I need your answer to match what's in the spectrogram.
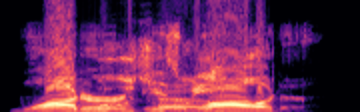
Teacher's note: we don't do hard R's in the South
